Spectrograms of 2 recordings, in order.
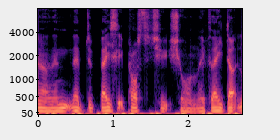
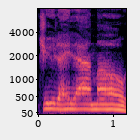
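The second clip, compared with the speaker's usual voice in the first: put-on furious screaming, higher; 8 semitones higher than usual. Retelling a fight where a chasing triad screams: imitating someone screaming furiously. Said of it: "he's screaming".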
